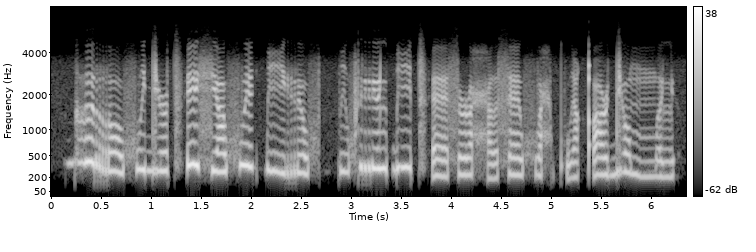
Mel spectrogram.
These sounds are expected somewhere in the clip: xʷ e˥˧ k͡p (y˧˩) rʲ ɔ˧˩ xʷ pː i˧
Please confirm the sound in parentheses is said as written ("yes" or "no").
no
